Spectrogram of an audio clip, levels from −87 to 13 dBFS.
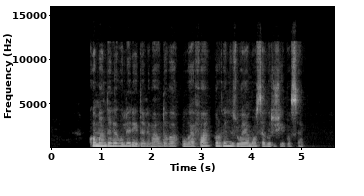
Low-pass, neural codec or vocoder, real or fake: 14.4 kHz; none; real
